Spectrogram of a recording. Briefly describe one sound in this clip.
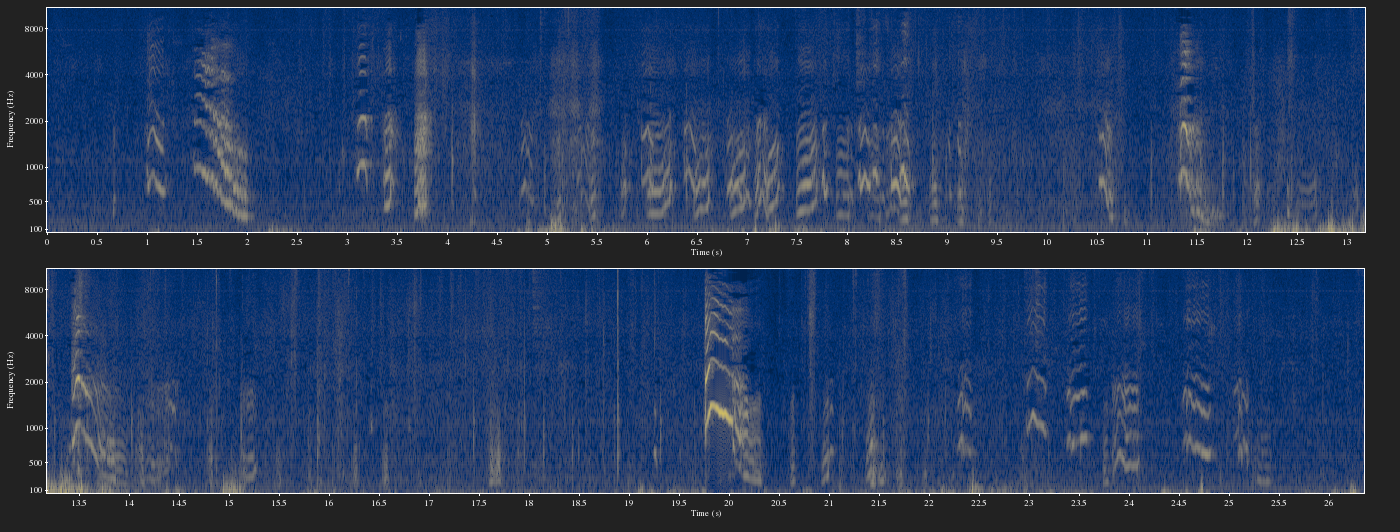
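Puppies whimper and yelp in high, sliding cries.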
